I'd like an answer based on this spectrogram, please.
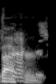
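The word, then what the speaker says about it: Bueckers: Paige Beckers.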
